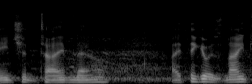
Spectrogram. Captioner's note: laughter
